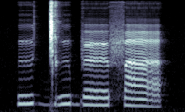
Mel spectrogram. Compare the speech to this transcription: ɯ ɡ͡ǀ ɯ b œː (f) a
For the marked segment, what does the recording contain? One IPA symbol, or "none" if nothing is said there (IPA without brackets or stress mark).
f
